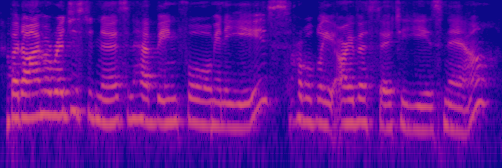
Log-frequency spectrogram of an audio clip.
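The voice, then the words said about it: Australian accent. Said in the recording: “They're going to hear your accent, so they're going to know where you're from ... I'm from Australia. I'm from the east coast of Australia.”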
